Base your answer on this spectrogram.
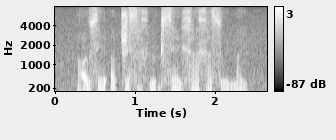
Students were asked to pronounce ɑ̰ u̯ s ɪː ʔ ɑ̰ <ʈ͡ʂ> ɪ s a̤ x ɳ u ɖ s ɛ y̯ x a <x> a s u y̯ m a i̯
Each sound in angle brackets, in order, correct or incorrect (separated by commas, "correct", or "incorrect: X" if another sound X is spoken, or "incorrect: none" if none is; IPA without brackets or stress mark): correct, correct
